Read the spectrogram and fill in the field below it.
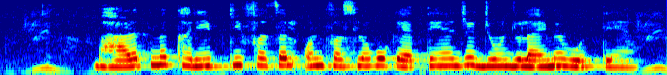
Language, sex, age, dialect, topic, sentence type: Hindi, female, 18-24, Kanauji Braj Bhasha, agriculture, statement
